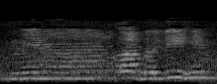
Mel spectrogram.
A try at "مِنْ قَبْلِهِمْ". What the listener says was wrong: قبلی نہیں، من قبلہم من قبلہم.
